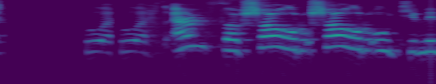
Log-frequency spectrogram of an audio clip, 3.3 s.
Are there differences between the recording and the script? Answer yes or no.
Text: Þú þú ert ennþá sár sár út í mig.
no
